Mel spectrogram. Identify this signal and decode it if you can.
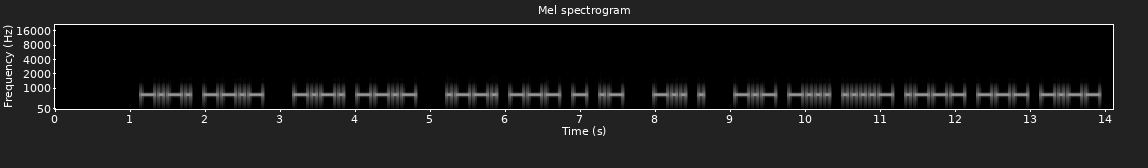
Morse code, heard as a keyed tone, about 20 wpm, 700 Hz. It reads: CQ CQ POTA DE KB4JOY
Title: POTA QSO Practice - 20wpm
